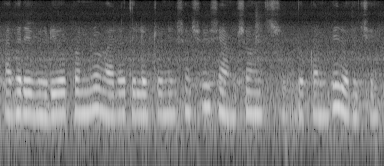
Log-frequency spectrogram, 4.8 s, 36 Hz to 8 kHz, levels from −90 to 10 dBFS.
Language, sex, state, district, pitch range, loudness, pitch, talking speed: Odia, female, Odisha, Khordha, 185-200 Hz, -15 LUFS, 195 Hz, 150 wpm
